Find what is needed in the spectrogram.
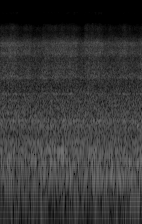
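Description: A steady, even rushing background noise with nothing standing out, like a room fan or air conditioner running.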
